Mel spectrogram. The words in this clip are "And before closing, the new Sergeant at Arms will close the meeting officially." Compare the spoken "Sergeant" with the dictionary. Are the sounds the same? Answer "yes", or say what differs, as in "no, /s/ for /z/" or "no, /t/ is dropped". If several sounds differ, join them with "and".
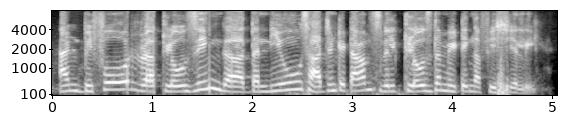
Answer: yes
